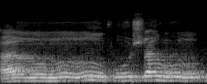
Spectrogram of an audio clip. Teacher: Nun mati ketemu fa, ikhfa juga, namun ikhfa ausat. Suaranya suara M.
